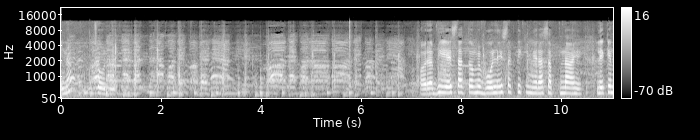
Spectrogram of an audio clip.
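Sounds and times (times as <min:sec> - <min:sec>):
voices singing together: 0:00.0 - 0:11.0.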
